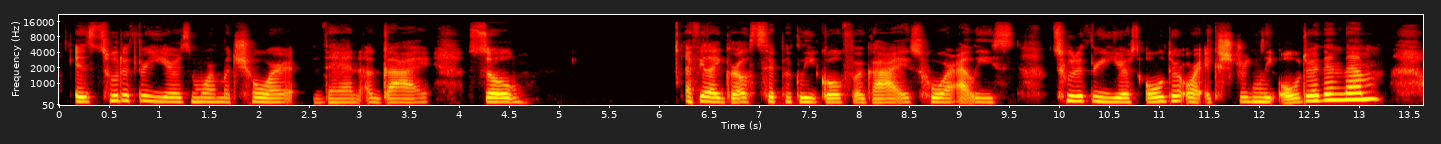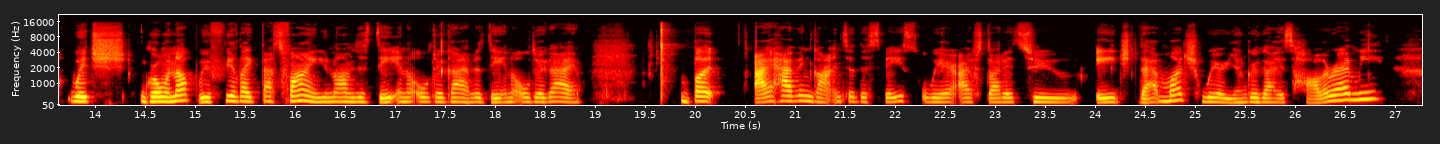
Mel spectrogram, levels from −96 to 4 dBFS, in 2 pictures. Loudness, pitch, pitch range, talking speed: -26 LUFS, 185 Hz, 175-205 Hz, 165 wpm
